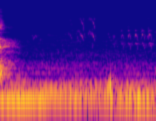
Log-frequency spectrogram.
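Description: Songbird chirping: a quick run of short high notes about a second in and a few fainter chirps near the end, over a steady low hum.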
